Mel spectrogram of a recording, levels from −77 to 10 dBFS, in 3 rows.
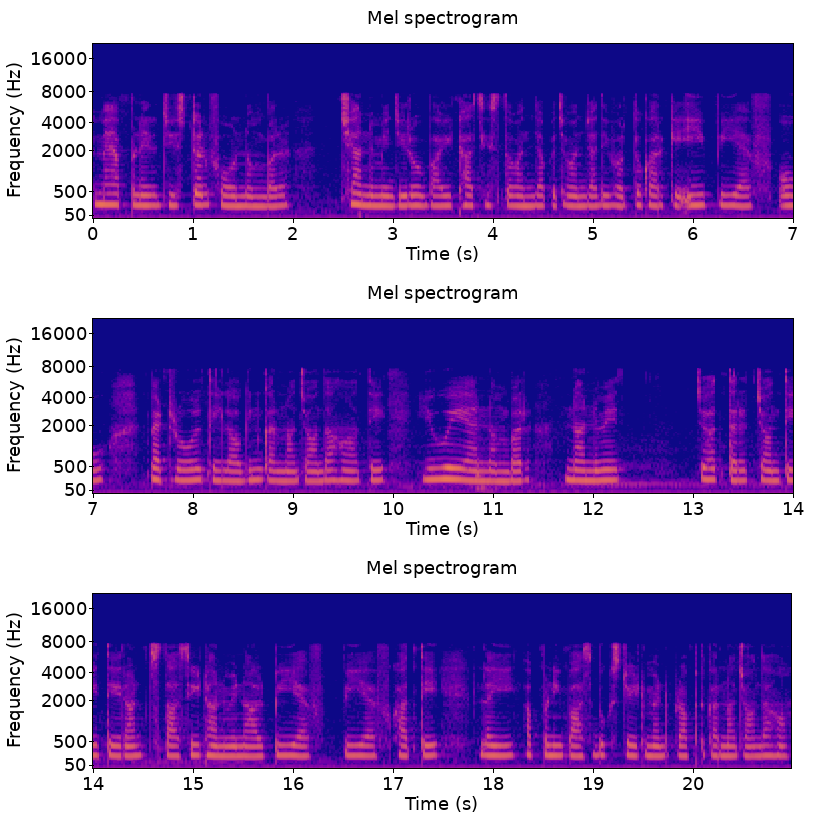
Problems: constant background noise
